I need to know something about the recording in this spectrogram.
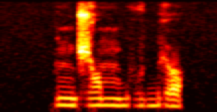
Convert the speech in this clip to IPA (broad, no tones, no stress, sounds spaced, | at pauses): n d͡ʒ ɔ m b ṳ bʲ ɔ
